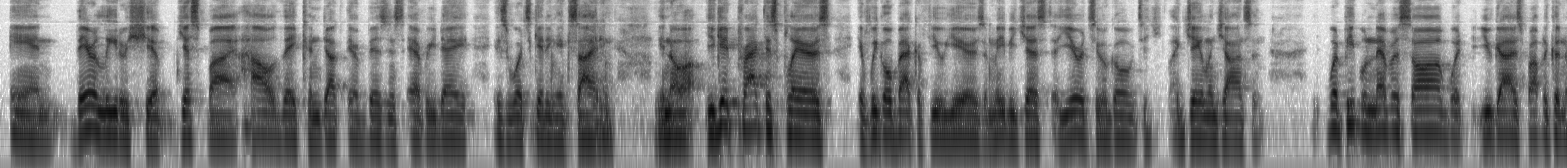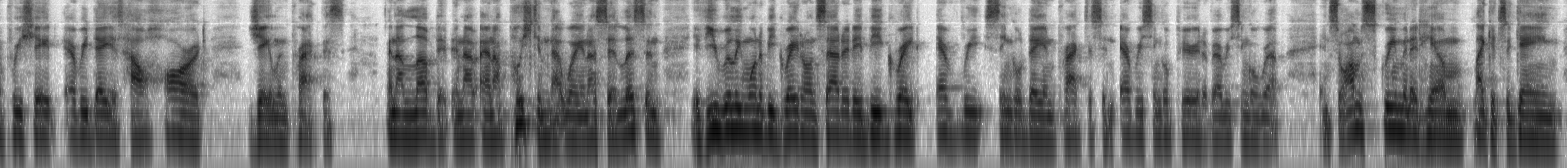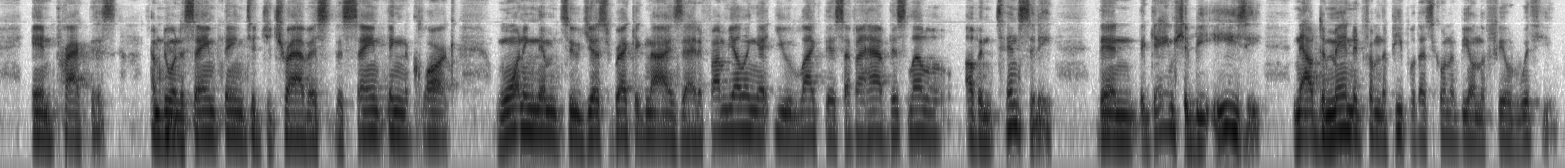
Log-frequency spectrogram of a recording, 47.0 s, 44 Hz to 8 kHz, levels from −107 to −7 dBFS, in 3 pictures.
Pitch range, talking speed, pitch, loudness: 115-125 Hz, 210 wpm, 120 Hz, -22 LUFS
